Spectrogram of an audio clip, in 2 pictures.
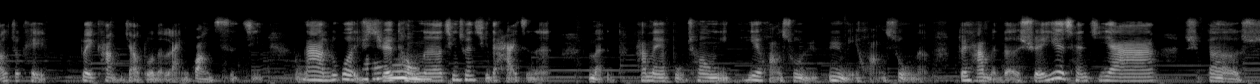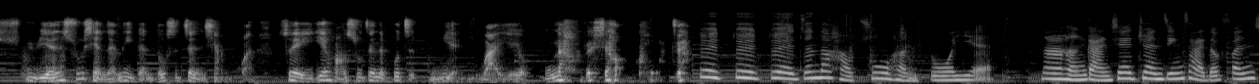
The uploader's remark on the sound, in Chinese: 本集節目採遠端錄音，因此音質上可能會有點雜訊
